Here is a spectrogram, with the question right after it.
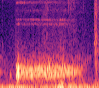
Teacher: My mouth is very very closed. Very closed. Ooh sound. Try to say O but with closed lips, closed mouth. Create a very small circle with your mouth.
